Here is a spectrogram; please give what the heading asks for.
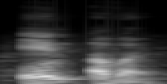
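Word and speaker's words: hour: अब ये बोलने, देखो यहाँ तो एच लिखा हुआ है, मगर उच्चारण में आ रहा है, क्या आ रहा है, अ का मतलब स्वर, अ का मतलब स्वर, एन अवर, तो स्वर आता है, उच्चारण में लिखा एच है, मगर उच्चारण को भी देखना पड़ता है। उच्चारण में स्वर आता है, वोवेल्स आता है, इसलिए एन अवर।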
